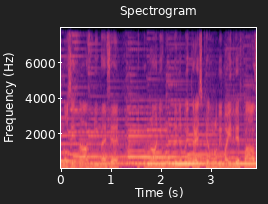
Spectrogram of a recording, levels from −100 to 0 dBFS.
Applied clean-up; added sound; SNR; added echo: none; Harp; -5 dB; none.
